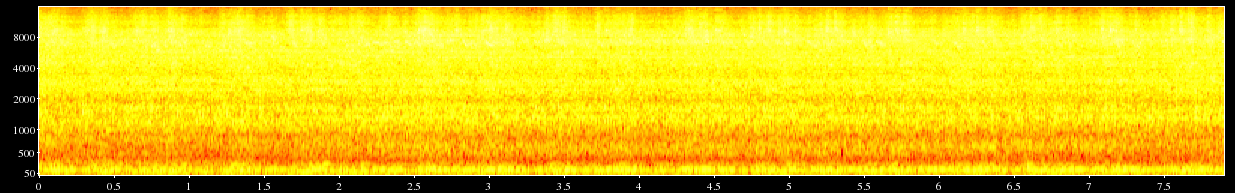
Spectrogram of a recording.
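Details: 1979 Camaro Z28 V8 warming up after first start following the swap from a Pete Jackson gear drive to an Edelbrock Performer double-roller timing chain, new balancer and water pump. Deep, steady lope with rich burble and no gear whine. Normal idle.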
